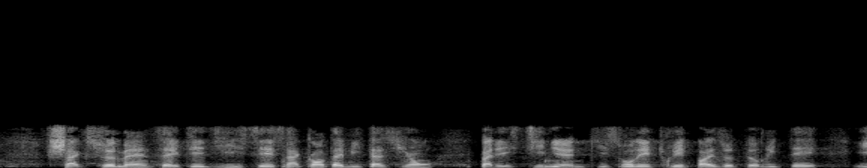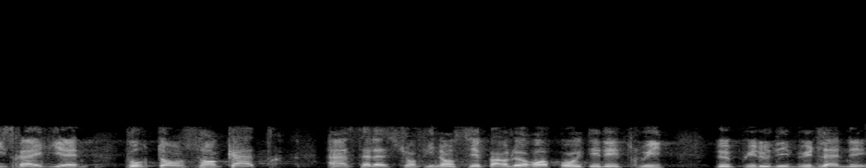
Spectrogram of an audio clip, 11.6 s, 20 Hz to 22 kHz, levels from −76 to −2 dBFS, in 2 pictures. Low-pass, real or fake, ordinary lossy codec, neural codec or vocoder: 5.4 kHz; real; Opus, 24 kbps; none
